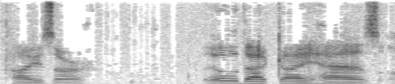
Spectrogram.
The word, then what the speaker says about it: Caesar: a guy gets assassinated Oh Kaiser it's actually pronounced Kaiser oh that guy has a lot more of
